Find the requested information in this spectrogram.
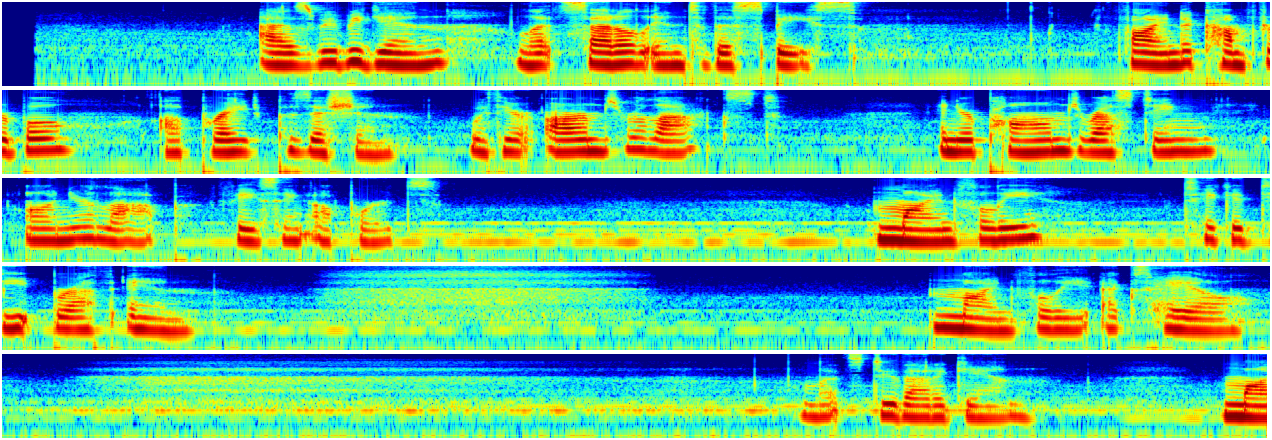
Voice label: Box Breathing Guided, Meditation; 5 Minute Meditations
